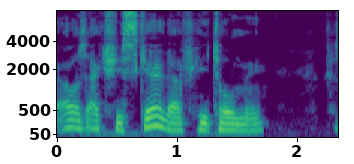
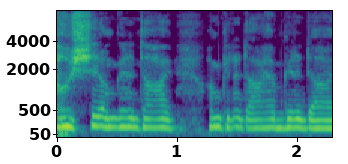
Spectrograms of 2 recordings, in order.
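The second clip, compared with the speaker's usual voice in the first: mock, frantic, flipping-out panic, repeated; 4 semitones higher than usual. Retelling rolling on the floor during a drug trip: imitating own panic. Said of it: "I start flipping out".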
